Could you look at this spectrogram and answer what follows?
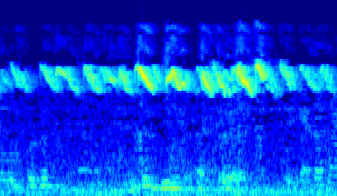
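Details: High, fast warbling from a white-breasted white-eye in continuous 'bocor' style, used as a lure for other birds. The notes flow in a tight wavering band with a few louder bright chirps.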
